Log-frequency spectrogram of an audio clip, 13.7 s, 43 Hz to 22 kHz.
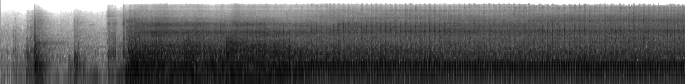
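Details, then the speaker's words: Bidalot RR cylinder (1mm spacer, 182/132) with prototype BOOST head (0.9mm squish, 14:1) on prepared stock cases, Doppler crank, 21 PHBG carb, Doppler Streetcup exhaust, MVT Premium ignition: first start without choke, a few sputters then steady healthy two-stroke idle. "Ça tourne pas mal. Maintenant, on va voir comment ça réagit."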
